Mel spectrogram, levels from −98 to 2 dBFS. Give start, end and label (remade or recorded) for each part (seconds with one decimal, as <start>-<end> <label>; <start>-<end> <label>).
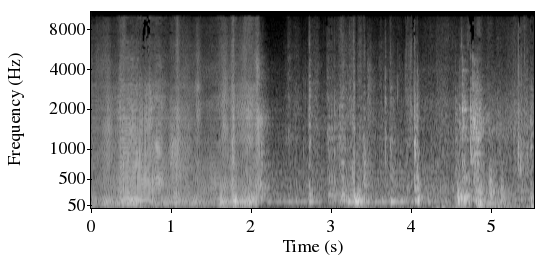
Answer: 0.0-2.1 remade; 2.1-5.5 recorded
